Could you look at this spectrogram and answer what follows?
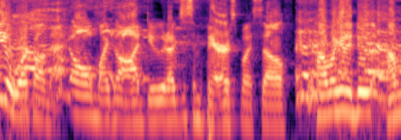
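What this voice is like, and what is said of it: Usual voice. Nothing is said of it.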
